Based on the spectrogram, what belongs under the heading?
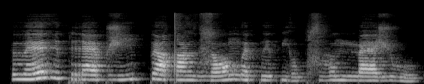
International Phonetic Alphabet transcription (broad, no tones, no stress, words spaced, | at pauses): βɛɦɪ præːpʒipːɛ tˤəɣə̤zɔŋʷɛ pɪːpjʊpsˤi̤lˠ mːæʒu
